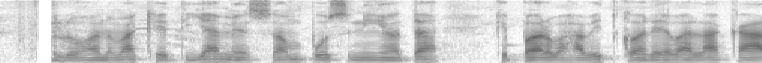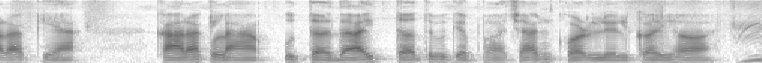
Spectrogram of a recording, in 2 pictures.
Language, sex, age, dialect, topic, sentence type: Magahi, male, 31-35, Western, agriculture, statement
